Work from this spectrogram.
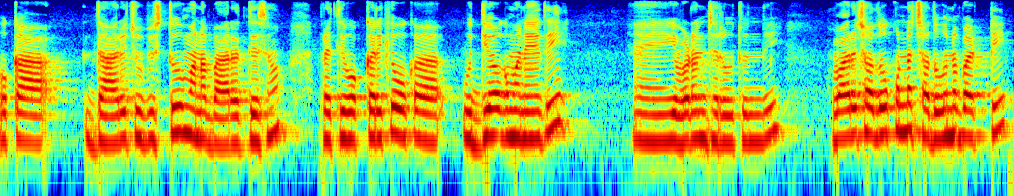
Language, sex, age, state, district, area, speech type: Telugu, female, 18-30, Andhra Pradesh, Palnadu, urban, spontaneous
